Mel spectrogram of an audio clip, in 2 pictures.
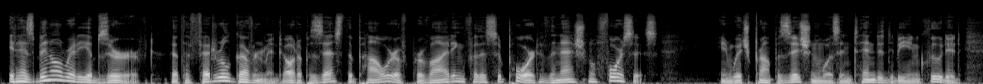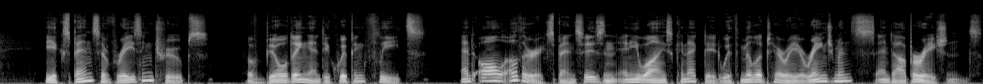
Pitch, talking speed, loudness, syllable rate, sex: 105 Hz, 165 wpm, -19 LUFS, 5.6 syllables/s, male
